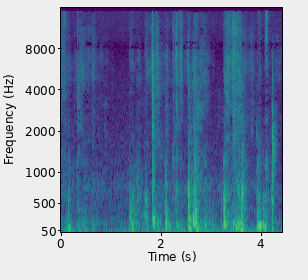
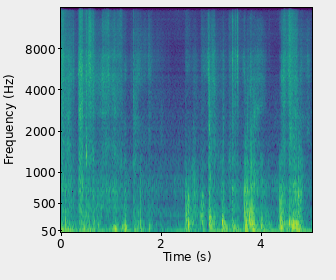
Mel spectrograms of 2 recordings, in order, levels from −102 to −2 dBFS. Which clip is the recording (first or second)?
first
